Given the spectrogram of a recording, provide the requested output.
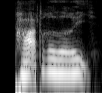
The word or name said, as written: partrederi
